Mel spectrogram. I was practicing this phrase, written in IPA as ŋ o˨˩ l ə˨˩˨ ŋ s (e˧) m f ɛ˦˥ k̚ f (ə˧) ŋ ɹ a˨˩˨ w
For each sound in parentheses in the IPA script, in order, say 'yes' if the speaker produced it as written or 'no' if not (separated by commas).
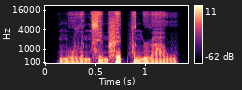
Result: yes, yes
